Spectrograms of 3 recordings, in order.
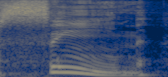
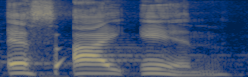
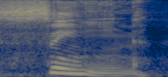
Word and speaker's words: Sin: to the Wilderness of scene it's spelled s-i-n in English for those who may not know you would normally say s-i-n is sin but this is a Hebrew word and that word is seen which is between elim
